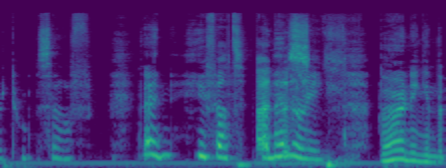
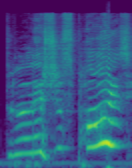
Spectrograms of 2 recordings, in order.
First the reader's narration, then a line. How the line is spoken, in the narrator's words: he screeched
